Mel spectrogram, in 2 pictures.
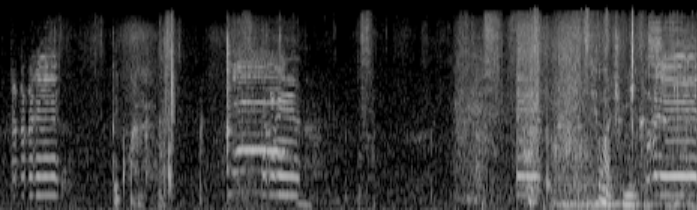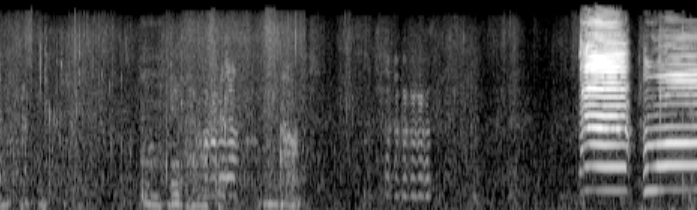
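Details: Newborn lamb triplets at a farm in Sullivan County, New York, in October, just after birth. Several high, wavering bleats end the recording, loudest near the close, with people talking through most of it.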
